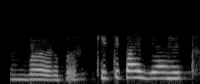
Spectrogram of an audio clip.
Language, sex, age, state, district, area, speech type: Marathi, female, 18-30, Maharashtra, Osmanabad, rural, conversation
